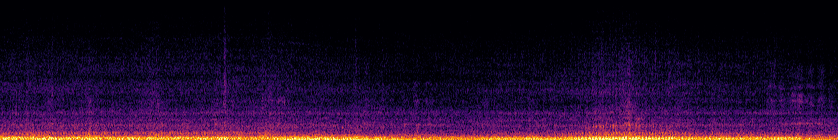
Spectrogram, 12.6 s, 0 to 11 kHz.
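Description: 2022 Honda Africa Twin's parallel-twin engine running as the motorcycle is ridden on a dirt track. The engine note changes about four seconds in and grows louder around nine seconds before easing off.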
